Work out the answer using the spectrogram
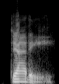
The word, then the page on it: daddy: American English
